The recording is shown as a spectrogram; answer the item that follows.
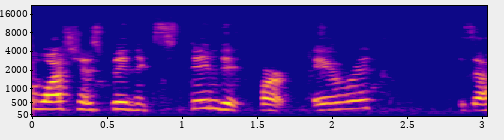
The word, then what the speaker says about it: Erath: And tornado watch has been extended for Erath. Is that how you say it? ERATH, Texas, till 10.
